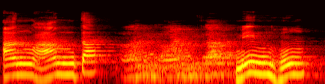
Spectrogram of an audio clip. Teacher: عین، تو عین حروف حلقی میں سے ہے، لہٰذا یہاں غنہ نہیں ہوگا اور نون کو ادا کریں گے، ظاہر کر کے پڑھیں گے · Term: اظہار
